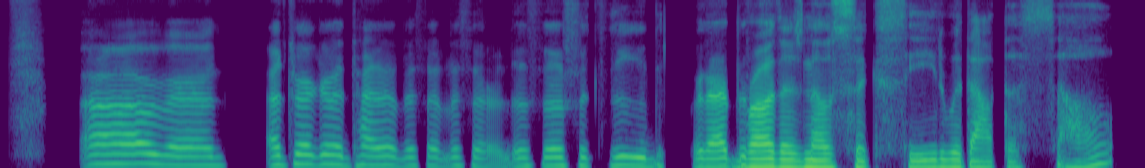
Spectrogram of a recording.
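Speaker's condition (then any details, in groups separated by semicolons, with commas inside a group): Cerebral palsy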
